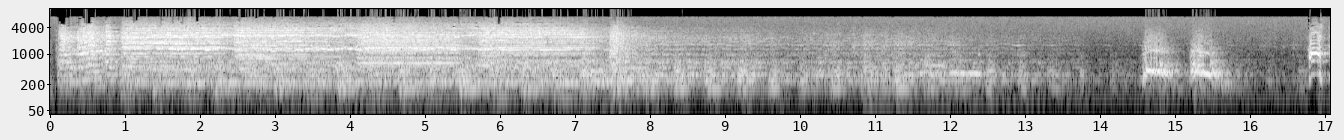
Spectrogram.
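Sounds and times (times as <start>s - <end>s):
steady rumbling noise: 0.0s - 17.0s
bloodhounds barking: 14.5s - 16.0s.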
